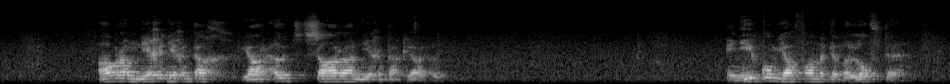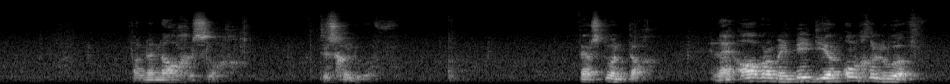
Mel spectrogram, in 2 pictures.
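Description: An elderly man speaks calmly and clearly, close by, with pauses between phrases.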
